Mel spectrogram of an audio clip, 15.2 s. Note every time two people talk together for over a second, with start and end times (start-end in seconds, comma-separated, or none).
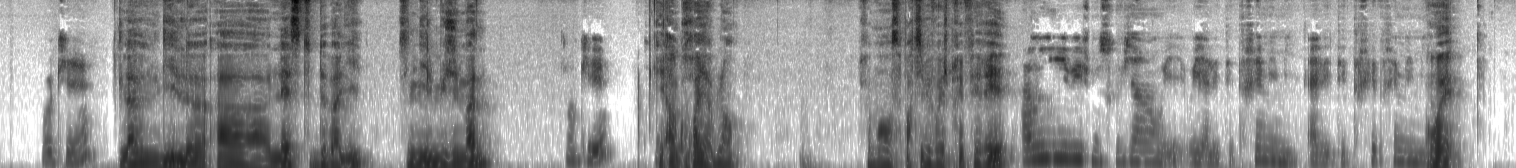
none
